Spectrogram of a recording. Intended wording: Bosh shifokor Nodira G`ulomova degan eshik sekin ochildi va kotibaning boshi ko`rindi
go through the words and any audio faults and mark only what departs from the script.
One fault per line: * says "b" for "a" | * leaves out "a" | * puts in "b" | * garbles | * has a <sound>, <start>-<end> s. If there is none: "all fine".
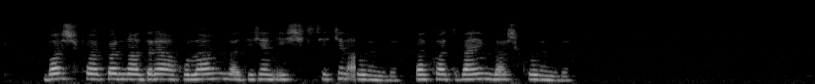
* says "ko`rindi" for "ochildi"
